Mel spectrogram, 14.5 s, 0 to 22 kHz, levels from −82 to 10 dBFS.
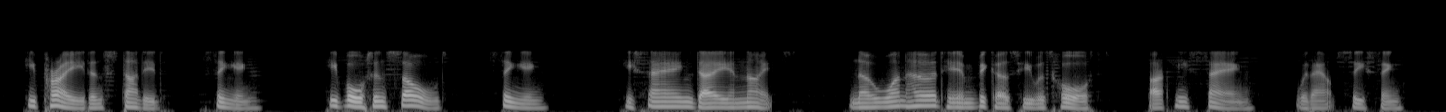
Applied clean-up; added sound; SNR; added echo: neural separator model SepFormer WHAM!.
